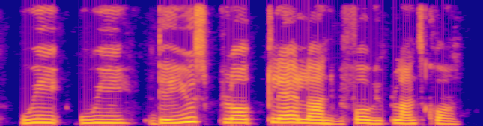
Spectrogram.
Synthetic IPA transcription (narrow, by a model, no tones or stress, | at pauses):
wi | wi | dejusplɔkliəlãndbifɔwiplãntkʰɔ̃n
